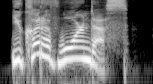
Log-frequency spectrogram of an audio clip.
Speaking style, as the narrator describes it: I snapped

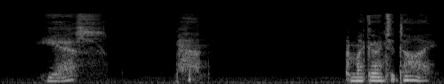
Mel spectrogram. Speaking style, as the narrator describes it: Pantalaimon whispered

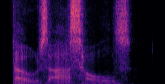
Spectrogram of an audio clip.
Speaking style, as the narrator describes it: muttered Locke

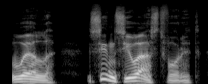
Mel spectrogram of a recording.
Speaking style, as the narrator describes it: Alessandro chuckled

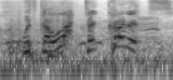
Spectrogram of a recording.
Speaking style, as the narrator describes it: snapped Sir Robert

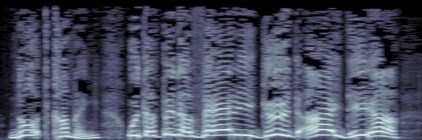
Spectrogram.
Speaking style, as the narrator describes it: howled Fishlegs

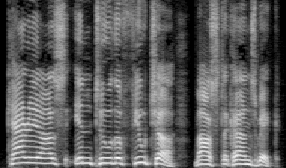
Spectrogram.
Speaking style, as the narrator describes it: shouted Orso, with that infinitely good-humoured smile

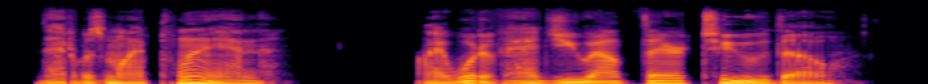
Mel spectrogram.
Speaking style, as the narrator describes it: Kyrus thought wearily

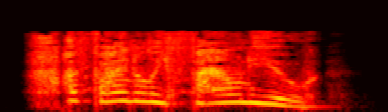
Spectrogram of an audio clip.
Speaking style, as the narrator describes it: she said breathlessly

